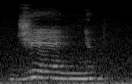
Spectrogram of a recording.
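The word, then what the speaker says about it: dzień: Наприклад, літера е з крескою читається як нь. Так, наприклад, у слові джень.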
